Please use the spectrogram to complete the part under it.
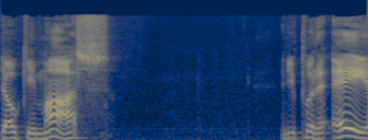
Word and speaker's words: dokimos: The word tried is a Greek word pronounced dokimos. Dokimos.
